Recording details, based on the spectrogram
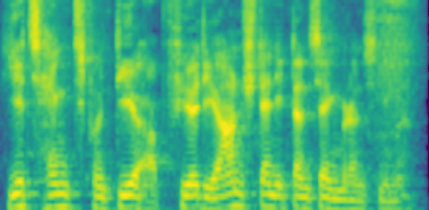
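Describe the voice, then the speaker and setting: An actor playing a dry, weary prison official with a Bavarian accent in a radio play, matter-of-fact and gruffly admonishing. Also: male voice, mid-range voice, moderate pace, close to an everyday voice. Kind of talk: German radio play acting in dialect.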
